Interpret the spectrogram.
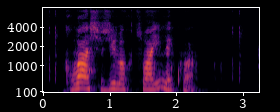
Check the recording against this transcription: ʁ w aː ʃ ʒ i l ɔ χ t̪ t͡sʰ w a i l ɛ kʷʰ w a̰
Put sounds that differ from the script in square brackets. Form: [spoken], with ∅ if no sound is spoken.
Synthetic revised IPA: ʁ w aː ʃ ʒ i l ɔ χ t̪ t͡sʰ w a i l ɛ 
